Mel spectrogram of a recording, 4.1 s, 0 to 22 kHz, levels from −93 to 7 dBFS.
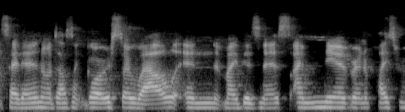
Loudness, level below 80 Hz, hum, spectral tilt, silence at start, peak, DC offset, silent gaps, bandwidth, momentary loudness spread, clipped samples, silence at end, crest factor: -25 LUFS; -64 dBFS; none; -3.5 dB/octave; 0 s; -8 dBFS; under 0.1%; none; 12.5 kHz; 6 LU; under 0.1%; 0 s; 18 dB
